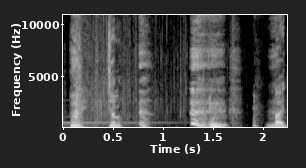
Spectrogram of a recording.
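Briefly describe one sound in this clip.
A man shouts with animation, close by.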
